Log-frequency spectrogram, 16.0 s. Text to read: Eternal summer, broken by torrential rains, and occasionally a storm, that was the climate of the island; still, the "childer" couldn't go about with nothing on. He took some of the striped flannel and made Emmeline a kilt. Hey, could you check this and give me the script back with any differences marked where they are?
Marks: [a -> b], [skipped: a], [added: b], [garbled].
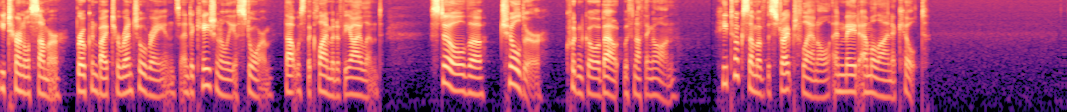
Eternal summer, broken by torrential rains, and occasionally a storm, that was the climate of the island; still, the "childer" couldn't go about with nothing on. He took some of the striped flannel and made Emmeline a kilt.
